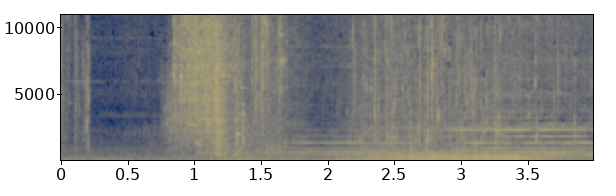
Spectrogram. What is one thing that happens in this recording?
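A heavy stone mechanism grinds and rumbles into motion.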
